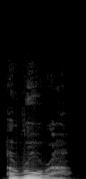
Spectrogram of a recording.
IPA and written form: ɔːˈrɔːrə (aurora)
